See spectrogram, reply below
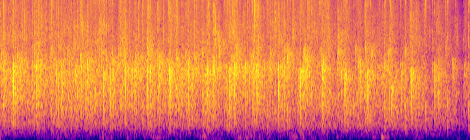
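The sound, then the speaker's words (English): A church audience claps their hands in sustained, dense applause to thank their pastor and his wife, a steady crackling wash of many overlapping claps at an even loudness for the whole stretch, with no voices standing out. “could you just give a hand clap to them and thank God for them?”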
